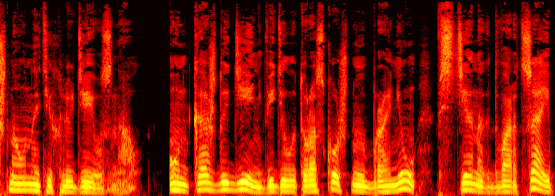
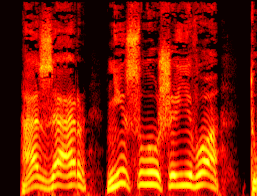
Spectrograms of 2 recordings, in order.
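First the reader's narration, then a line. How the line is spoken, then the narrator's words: Old man shouting. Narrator (Russian): тут же крикнул старик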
